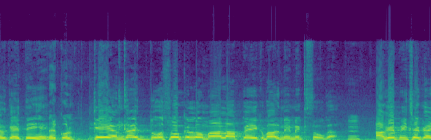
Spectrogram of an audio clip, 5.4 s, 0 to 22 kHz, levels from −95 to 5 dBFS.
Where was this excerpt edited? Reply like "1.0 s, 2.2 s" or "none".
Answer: 1.1 s, 4.7 s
